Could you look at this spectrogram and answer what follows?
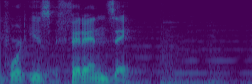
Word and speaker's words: Firenze: Called Firenze. Yeah, Florence. The English name for the city is Florence, but the Italian name for it is Firenze.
